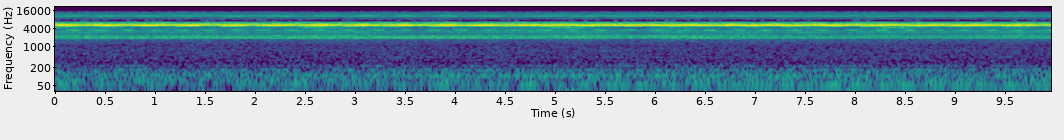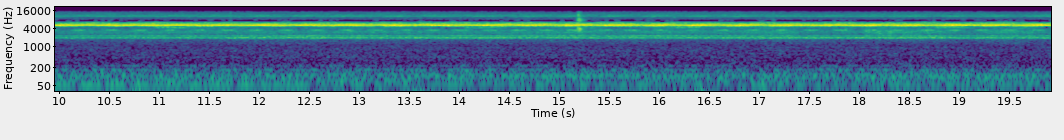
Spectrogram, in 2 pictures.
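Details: Crickets on a summer night in a forest, a dense, unbroken high-pitched trilling chorus with a second, lower steady shrill band beneath, over a soft low rumble of background noise; one faint click partway through.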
